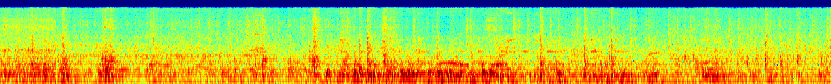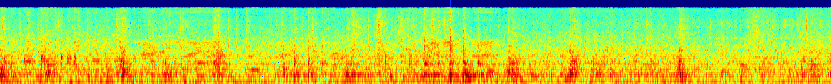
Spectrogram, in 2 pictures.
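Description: A steam traction engine rolls by, its iron wheels grinding on the tarmac.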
